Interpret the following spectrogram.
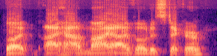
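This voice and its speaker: A man's voice: on the low side, level tone, slow, bright, forceful tone, low-quality recording. An American man hosting as a drag queen, giving an opinionated political monologue to camera in a campy, sassy, blunt manner with swearing. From Florida, United States. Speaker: drag queen host of a political commentary show.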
